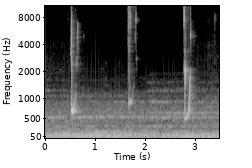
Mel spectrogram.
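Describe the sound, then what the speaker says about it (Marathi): Three separate drops fall from a leaking roof at irregular intervals, each a sharp plop with a brief upward ringing tail, over a quiet low hum. "जणू काहीतरी घरात गळत होतं पावसाळा संपला तरी छप्पर परगळते"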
